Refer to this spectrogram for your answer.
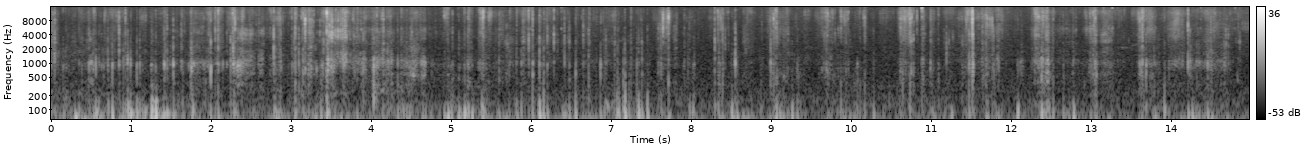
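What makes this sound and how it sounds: Fingertips and nails tap and scratch the glossy toe and sides of a single empty black leather court shoe held over carpet. The hollow shoe gives a rapid, steady stream of soft, dull taps with a low thump, mixed with faint scratchy rustling. Each tap dies away almost instantly.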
